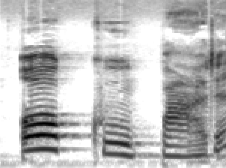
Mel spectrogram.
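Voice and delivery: slow, three separate beats; measured counting of each syllable. Shown as a demonstration. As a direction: split the word into its syllables. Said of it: "têm três sílabas".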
